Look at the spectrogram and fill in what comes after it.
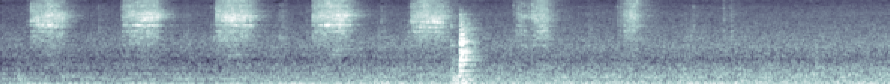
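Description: Hand ratchet being worked back and forth to run in the bolt holding a new brake rotor to the hub: a quick run of ratcheting clicks on each back-stroke, about seven strokes at a steady pace, stopping about four seconds in, with one sharp metal click near the middle.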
